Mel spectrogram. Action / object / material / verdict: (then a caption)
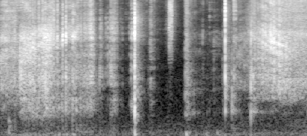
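scrape / book with heavy paper pages / paper / none. Fingers with long red nails squeeze and turn the heavy paper pages of a large open photo book, a paper houseboat book. Bright, soft papery rustling and crinkling swells and fades, broken by a few sharp, crisp snaps of pages as they flip over.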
